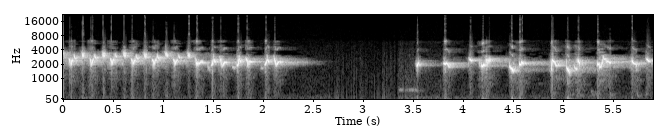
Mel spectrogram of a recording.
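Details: Lure recording of yellow-vented bulbul, meant to draw wild birds and stir lazy caged ones: a fast burst of bright, bubbling notes, a short pause, then more varied, slurred whistles.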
